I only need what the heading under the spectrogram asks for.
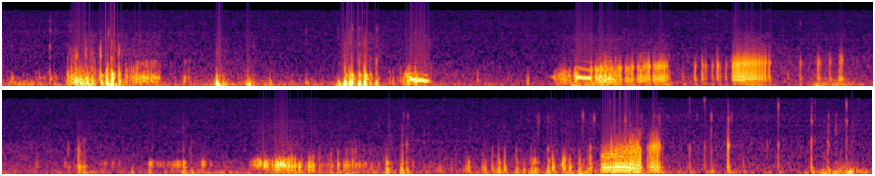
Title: early morning stomach growls (headphones)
